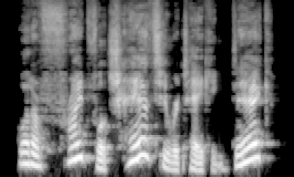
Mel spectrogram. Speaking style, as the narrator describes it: gasped Dorothy

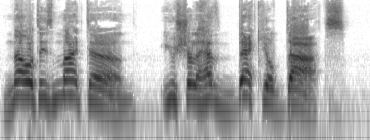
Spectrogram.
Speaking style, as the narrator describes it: cried

